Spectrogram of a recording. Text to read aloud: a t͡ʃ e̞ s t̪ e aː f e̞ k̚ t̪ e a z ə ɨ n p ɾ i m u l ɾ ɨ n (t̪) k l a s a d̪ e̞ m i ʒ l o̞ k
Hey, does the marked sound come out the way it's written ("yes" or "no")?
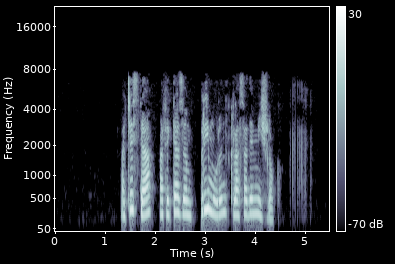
no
